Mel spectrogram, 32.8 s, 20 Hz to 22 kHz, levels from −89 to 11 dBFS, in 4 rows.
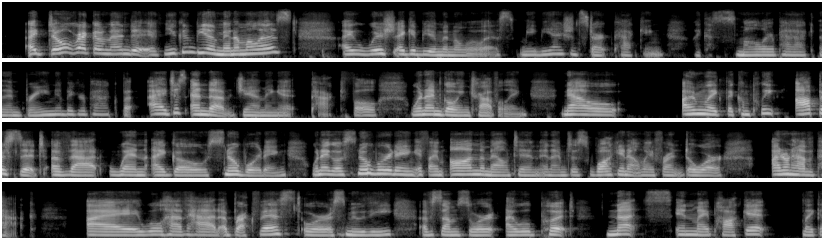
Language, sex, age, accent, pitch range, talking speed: English, female, 20-39, American, 185-225 Hz, 180 wpm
